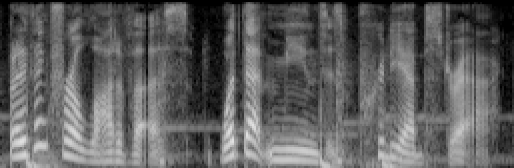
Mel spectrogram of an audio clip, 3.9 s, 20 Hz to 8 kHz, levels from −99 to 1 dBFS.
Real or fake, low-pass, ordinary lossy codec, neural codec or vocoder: real; 7.2 kHz; MP3, 64 kbps; none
